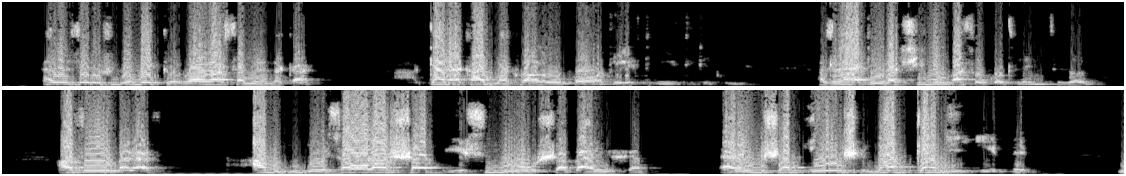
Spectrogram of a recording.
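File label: dialect collection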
